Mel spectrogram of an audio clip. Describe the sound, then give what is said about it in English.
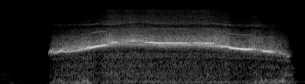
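A single breathy human whistle holds one wavering note for about two and a half seconds, with a strong airy hiss that makes it sound windy. It is fairly loud, with no talking. “It was really windy. That sounded like a windstorm.”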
